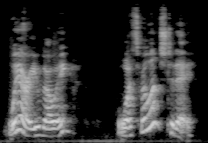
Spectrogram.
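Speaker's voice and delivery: rising pitch on the words going and today. Teacher reading example questions aloud to students, rising question intonation. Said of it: "usually your voice changes for questions too".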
